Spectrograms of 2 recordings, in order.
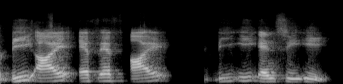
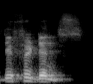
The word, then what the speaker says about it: diffidence: d i d for dog i yeah so d-i-f-f-i-d-e-n-c-e the the way you pronounce this word is diffidence diffidence diffidence that's correct yes second word e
